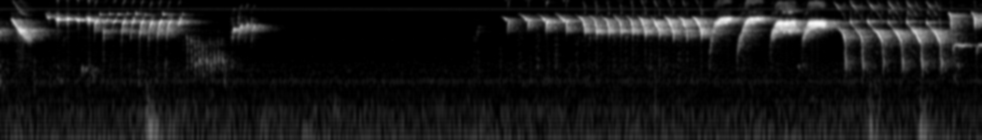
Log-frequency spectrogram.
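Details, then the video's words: Gloster canary singing as a training recording: bright rapid trills and rolling buzzy phrases high in pitch, a short pause in the middle, then a long run of fast repeated downward-sweeping notes. "Kenari gloster,GLOSTER CANARY SINGING"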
